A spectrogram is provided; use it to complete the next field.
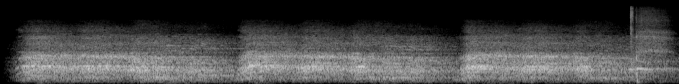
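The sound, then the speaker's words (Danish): Up to 100 members of the Iranian parliament chant 'death to America' loudly in unison in the parliament building, three rhythmic shouted phrases repeating in quick succession, the massed voices making a dense, roaring sound that ends abruptly. “Her råber medlemmer af det iranske parlament død over Amerika.”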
